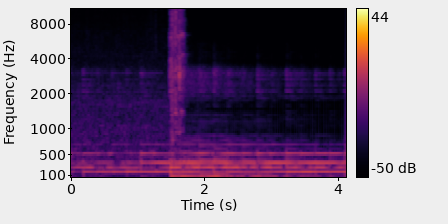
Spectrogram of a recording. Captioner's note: camera shutter sound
